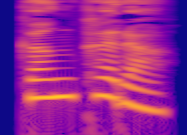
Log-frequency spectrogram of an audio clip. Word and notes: ಕಿಂಕರ: kannada

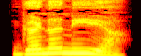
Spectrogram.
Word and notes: ಗಣನೀಯ: gaṇanīya

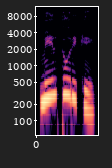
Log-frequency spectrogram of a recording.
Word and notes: ಮಲೆದುರ್ಗ: male durga

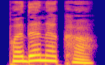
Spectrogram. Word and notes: ಪದನಖ: kannada

